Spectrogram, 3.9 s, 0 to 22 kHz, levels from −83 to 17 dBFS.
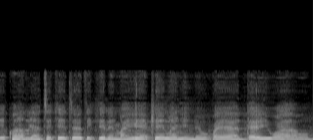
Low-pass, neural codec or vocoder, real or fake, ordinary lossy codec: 10.8 kHz; codec, 24 kHz, 0.9 kbps, WavTokenizer, medium music audio release; fake; none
